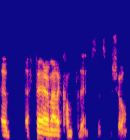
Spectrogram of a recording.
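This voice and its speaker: A man who works as a mortgage broker gives advice in a measured, hesitant way with many fillers. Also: mid-range voice, dry recording, narrow, tinny audio. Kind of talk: casual advice talk.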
